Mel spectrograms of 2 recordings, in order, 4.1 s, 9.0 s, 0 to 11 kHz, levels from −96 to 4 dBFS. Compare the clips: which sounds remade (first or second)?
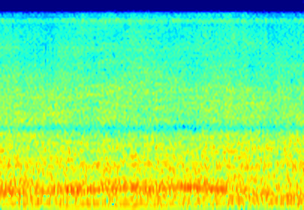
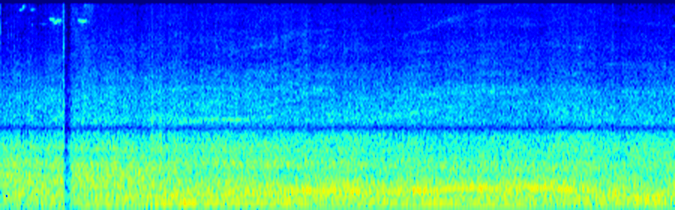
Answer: first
